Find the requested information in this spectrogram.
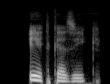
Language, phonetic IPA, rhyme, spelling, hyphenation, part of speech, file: Hungarian, [ˈeːtkɛzik], -ɛzik, étkezik, ét‧ke‧zik, verb, Hu-étkezik.ogg
- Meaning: to eat, dine, board, fare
